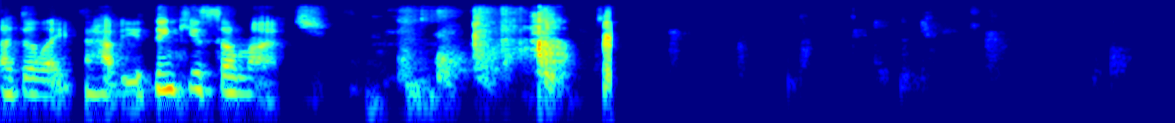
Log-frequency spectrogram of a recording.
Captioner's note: audience applauds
